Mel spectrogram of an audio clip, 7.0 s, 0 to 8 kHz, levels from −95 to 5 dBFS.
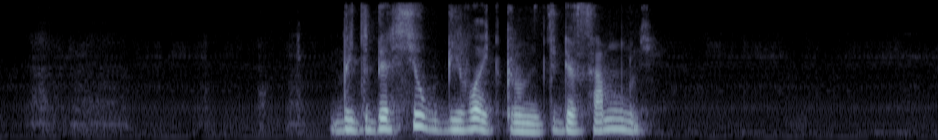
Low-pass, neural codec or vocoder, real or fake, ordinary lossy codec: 7.2 kHz; autoencoder, 22.05 kHz, a latent of 192 numbers a frame, VITS, trained on one speaker; fake; none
